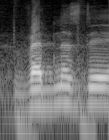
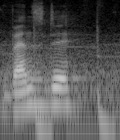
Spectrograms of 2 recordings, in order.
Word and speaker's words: Wednesday: of a person who is going to say wetness day instead of Wednesday if you want to know some rules keep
